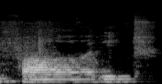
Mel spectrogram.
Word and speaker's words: fight: अब देखो कैसी अजीब स्पेलिंग होती है, इसमें जी भी आता है, लेकिन बोलते हैं फाइट, और आई भी तो उच्चारण वैसे नहीं होता है, एच का भी तो नहीं होता है।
